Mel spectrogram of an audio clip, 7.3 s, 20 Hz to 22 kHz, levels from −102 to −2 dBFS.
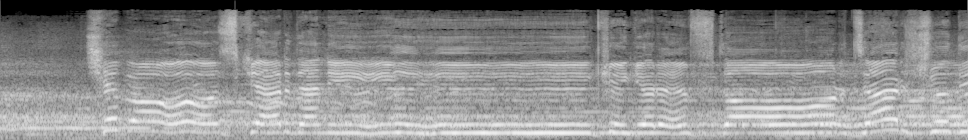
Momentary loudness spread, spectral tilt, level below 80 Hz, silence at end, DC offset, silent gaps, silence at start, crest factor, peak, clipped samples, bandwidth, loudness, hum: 4 LU; -3 dB/octave; -44 dBFS; 0 s; under 0.1%; none; 0 s; 12 dB; 0 dBFS; under 0.1%; 16.5 kHz; -11 LUFS; none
